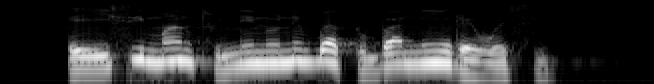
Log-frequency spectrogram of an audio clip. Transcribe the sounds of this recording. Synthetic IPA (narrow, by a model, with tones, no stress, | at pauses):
e˨ji˨˦si˦˨mãː˨˦n̩˦tũ˨˦nĩ˦nũ˦nĩ˦ɡ͡ba˦˨to˨˦ba˦nĩ˦i˦˨ɾɛ˨wɛ˨si˨˦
